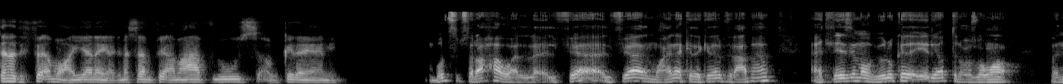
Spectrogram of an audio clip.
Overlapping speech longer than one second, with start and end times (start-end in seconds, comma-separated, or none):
none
